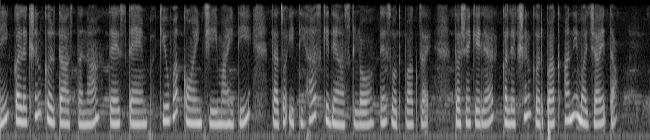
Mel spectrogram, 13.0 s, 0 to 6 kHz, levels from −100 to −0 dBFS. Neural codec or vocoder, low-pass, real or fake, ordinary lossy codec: none; 5.4 kHz; real; none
